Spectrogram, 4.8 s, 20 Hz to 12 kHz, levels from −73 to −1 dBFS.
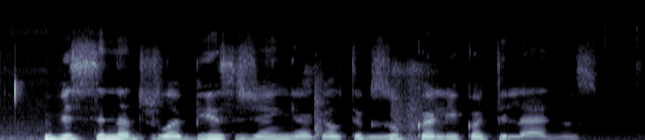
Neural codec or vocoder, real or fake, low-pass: none; real; 9.9 kHz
